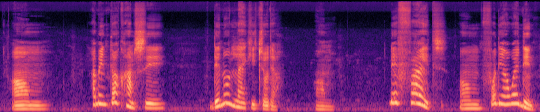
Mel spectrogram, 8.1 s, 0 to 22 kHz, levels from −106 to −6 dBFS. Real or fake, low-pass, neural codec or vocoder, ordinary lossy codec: fake; none; vocoder, 48 kHz, 128 mel bands, Vocos; none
